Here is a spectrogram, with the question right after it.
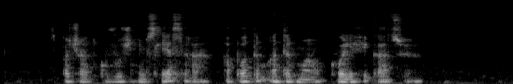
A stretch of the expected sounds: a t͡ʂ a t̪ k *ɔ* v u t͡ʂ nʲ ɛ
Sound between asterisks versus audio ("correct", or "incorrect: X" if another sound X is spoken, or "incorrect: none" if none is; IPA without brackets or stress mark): incorrect: u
